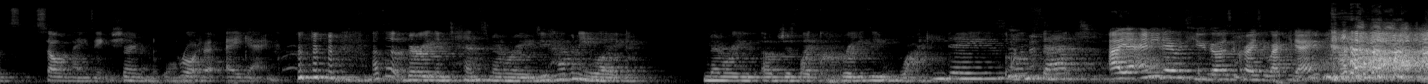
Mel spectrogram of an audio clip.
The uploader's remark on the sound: Live at Miss Fisher Con.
